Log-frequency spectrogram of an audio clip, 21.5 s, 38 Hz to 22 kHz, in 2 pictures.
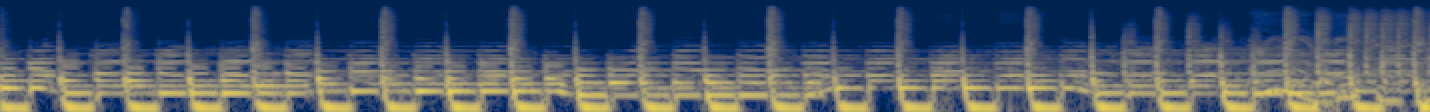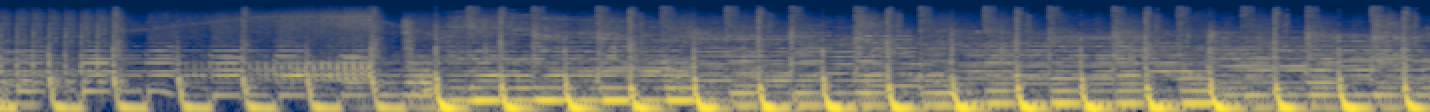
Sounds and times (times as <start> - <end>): Music: 0.0 - 21.4.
